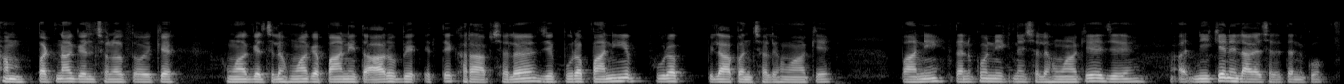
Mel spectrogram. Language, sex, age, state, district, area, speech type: Maithili, male, 18-30, Bihar, Muzaffarpur, rural, spontaneous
